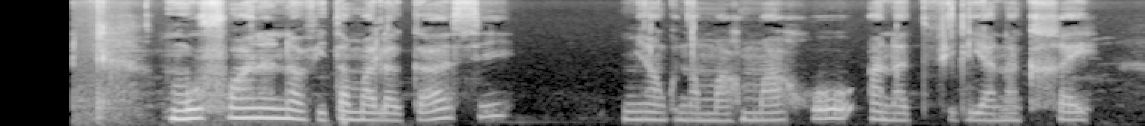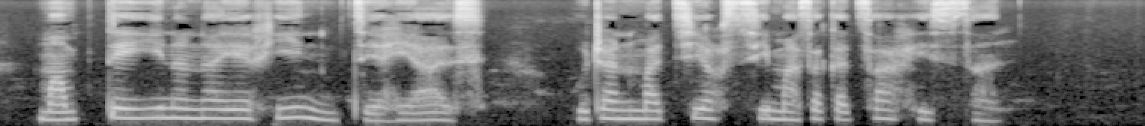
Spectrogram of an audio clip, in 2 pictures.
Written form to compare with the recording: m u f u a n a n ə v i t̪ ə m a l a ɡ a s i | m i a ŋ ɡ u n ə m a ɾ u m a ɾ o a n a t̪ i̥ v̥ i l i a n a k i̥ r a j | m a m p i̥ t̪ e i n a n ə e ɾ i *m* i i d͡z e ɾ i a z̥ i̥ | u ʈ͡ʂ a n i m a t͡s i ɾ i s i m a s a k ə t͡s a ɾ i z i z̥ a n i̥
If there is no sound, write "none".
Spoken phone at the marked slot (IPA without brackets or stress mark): n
